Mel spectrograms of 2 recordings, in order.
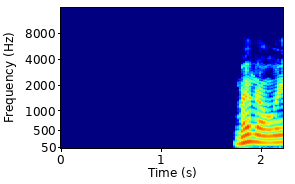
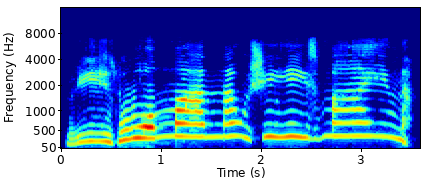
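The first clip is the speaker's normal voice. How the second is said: put-on much higher slow crowing Spanish accent; triumphant crowing; slower than usual. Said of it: "Paris crows in triumph".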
